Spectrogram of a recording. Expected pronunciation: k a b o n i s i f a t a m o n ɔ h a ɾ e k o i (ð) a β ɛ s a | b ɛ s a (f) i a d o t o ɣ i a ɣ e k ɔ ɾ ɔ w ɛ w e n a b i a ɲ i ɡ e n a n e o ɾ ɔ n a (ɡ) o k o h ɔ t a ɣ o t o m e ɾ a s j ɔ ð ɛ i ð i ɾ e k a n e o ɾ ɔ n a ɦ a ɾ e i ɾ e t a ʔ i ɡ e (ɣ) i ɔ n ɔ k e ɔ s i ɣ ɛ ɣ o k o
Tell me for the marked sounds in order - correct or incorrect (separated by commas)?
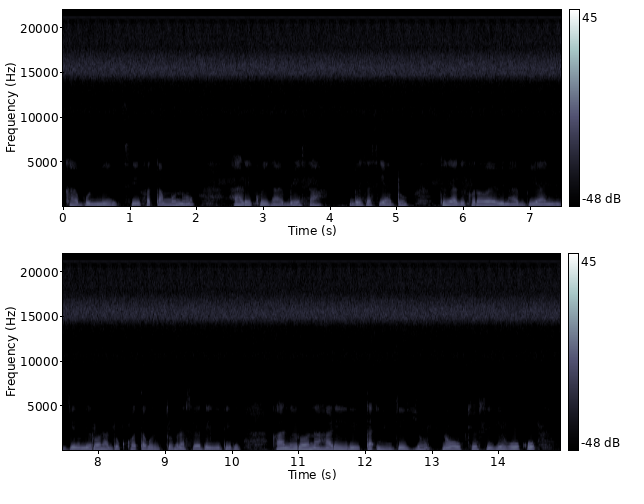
incorrect, incorrect, incorrect, correct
